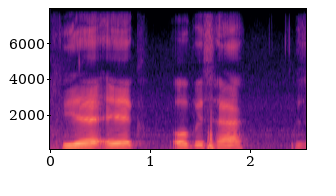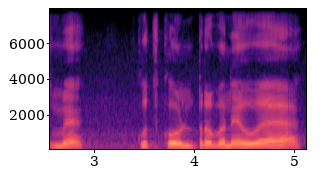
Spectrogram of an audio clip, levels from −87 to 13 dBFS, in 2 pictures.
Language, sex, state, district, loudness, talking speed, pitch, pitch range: Hindi, male, Uttar Pradesh, Saharanpur, -16 LUFS, 115 wpm, 145 Hz, 135-155 Hz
